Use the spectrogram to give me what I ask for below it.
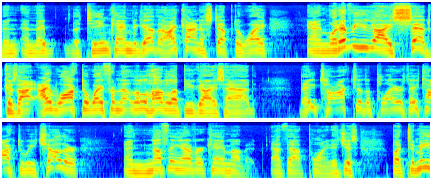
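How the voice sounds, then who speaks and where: A man's voice: high voice, a little fast, no room sound, clean studio sound. A man in his sixties, a former head coach hosting, telling stories earnestly with frequent restarts. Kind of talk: reminiscing conversation.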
